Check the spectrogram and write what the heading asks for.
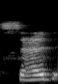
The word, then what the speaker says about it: said: Said, S-A-I-D is pronounced said.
